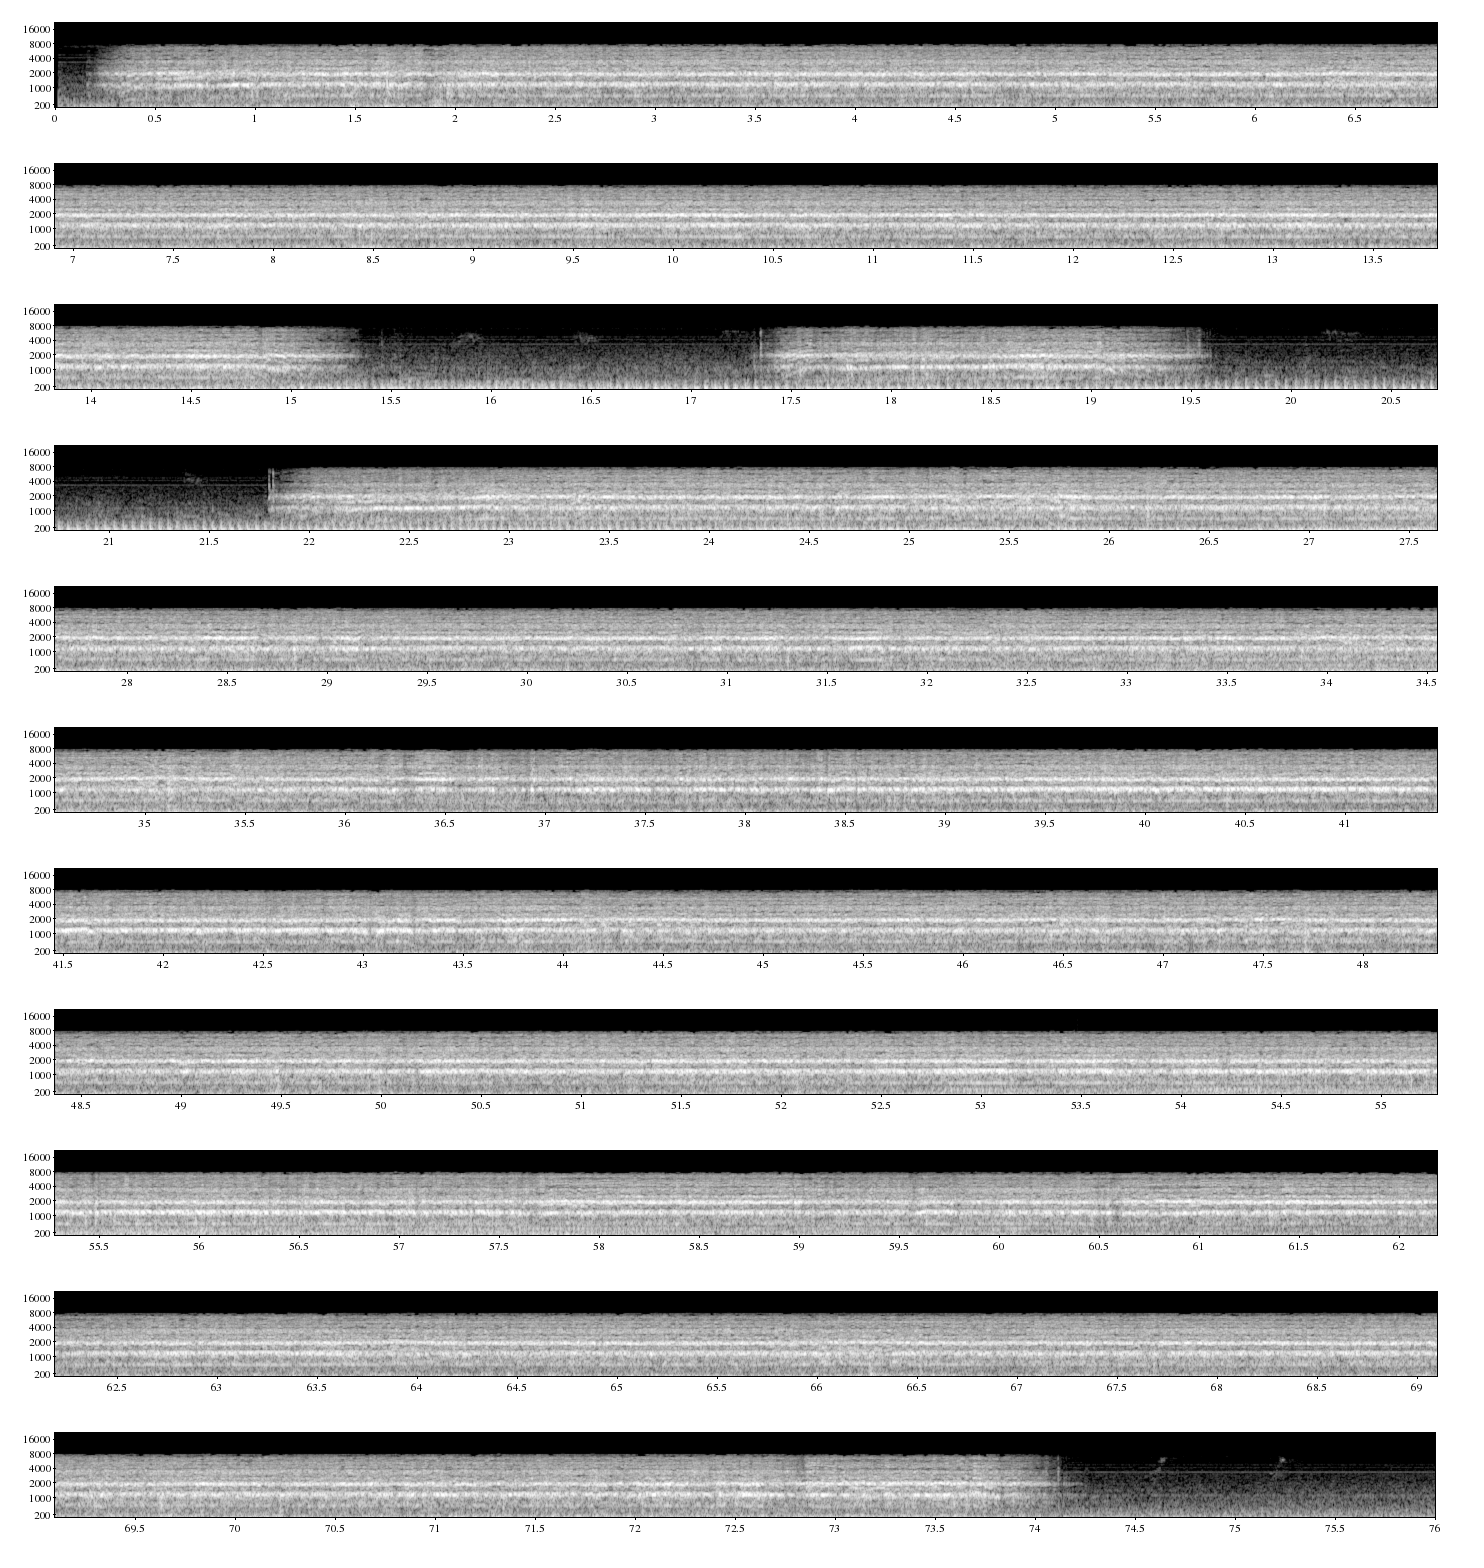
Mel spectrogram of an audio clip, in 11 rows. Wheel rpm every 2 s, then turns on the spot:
110, 160, 160, 160, 160, 160, 160, 90, 20, 100, 10, 140, 160, 160, 160, 160, 160, 160, 160, 160, 160, 160, 160, 160, 160, 160, 160, 160, 160, 160, 160, 160, 160, 160, 160, 160, 140, 10.
none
